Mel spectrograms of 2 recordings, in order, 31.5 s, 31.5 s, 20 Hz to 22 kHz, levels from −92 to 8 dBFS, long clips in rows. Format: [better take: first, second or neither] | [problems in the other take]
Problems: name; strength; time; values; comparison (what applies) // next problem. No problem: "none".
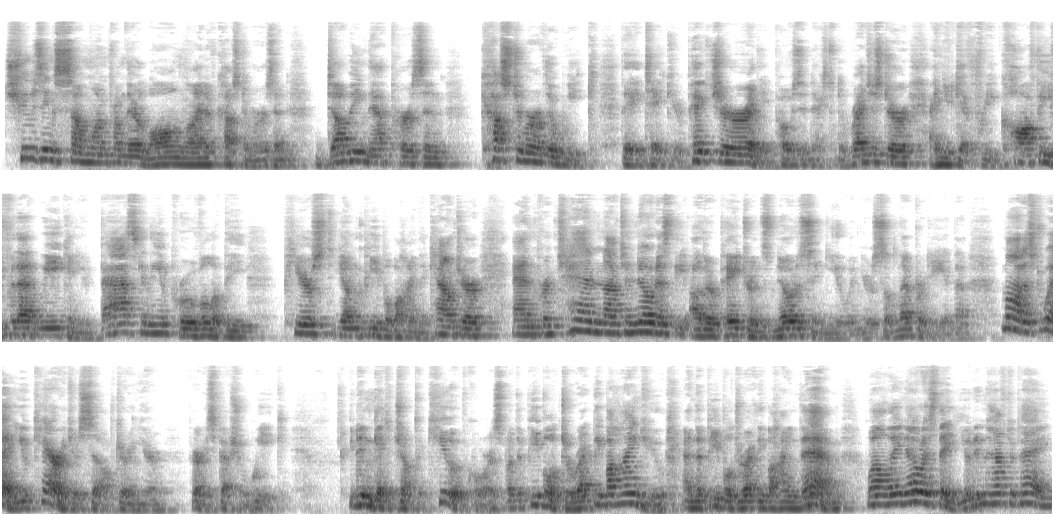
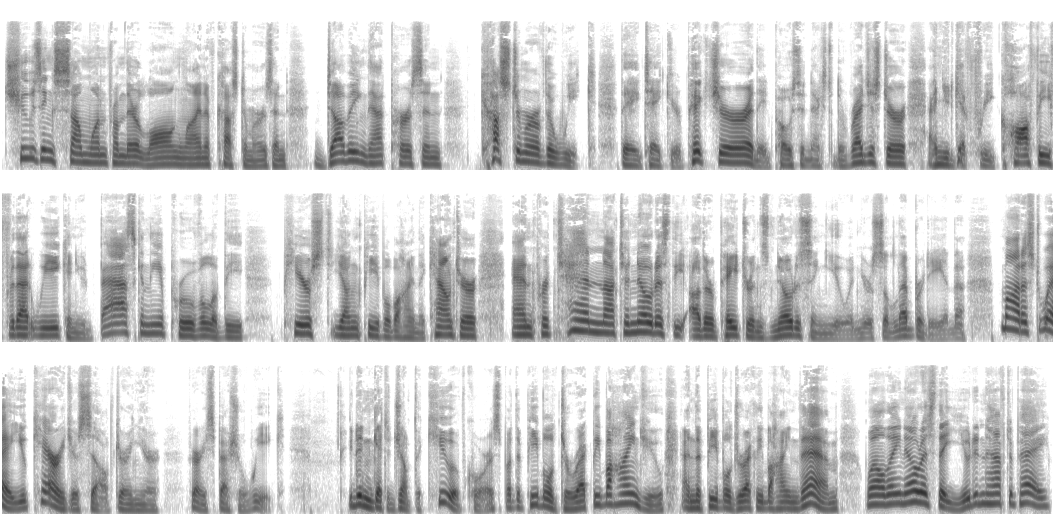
second | room echo; slight; dies away in 0.3 s // off-mic speech; far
